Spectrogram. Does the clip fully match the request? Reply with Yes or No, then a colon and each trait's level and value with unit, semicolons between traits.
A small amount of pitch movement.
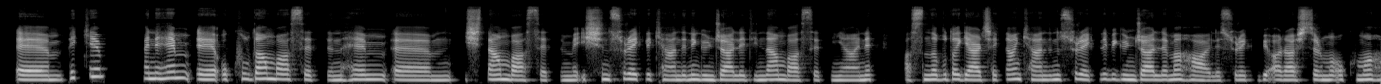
Yes: narrow, 1.8 semitones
